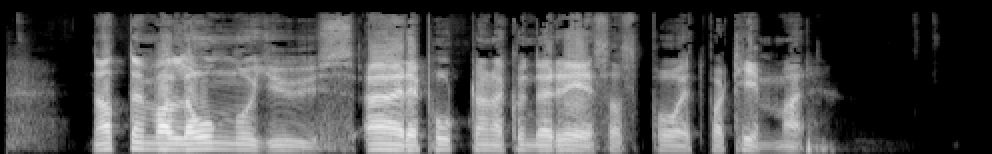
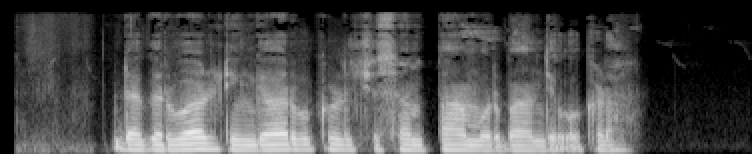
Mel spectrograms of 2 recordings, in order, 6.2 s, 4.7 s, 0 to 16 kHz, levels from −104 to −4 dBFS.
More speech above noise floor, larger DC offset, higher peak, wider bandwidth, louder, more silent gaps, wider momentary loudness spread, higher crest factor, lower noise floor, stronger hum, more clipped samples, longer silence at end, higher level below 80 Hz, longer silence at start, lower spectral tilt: about the same, 60 dB vs 60 dB; neither; about the same, -2 dBFS vs -4 dBFS; about the same, 11.5 kHz vs 11.5 kHz; about the same, -19 LUFS vs -21 LUFS; neither; first, 14 LU vs 10 LU; about the same, 18 dB vs 18 dB; about the same, -79 dBFS vs -80 dBFS; neither; neither; first, 1.05 s vs 0.75 s; about the same, -62 dBFS vs -60 dBFS; about the same, 0.6 s vs 0.7 s; second, -4 dB/octave vs -7.5 dB/octave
